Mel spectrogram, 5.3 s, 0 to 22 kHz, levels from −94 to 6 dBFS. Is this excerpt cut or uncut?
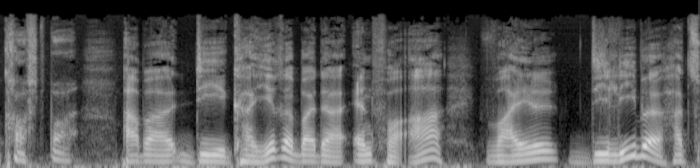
cut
